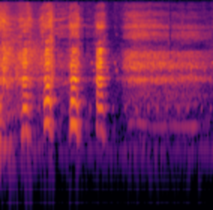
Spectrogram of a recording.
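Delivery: high, giddy cackle of delight; a silly high-pitched cackle; a squeaky gleeful cackle. Acted. Character laughs after flattery.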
